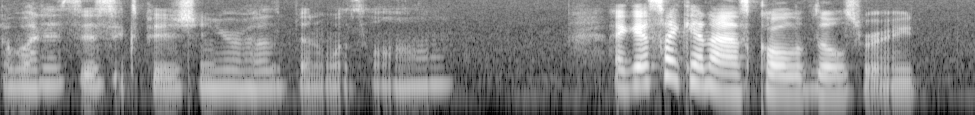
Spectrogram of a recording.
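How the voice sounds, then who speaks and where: At a fairly quick pace, a woman speaks in a playful tone with big swings in loudness. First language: French. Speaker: gaming streamer. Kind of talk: let's play commentary with reading dialogue aloud. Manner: casual, playful.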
